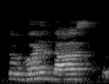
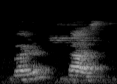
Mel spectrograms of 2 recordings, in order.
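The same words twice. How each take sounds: First: Said in the usual way. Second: वरदास्त stretched out slowly, syllable by syllable, ending low; very slow teacher's dictation of वरदास्त. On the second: Shown as a demonstration. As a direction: spell वरदास्त out slowly for the class to write down.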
